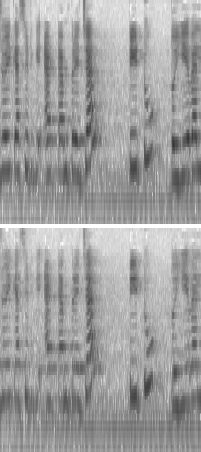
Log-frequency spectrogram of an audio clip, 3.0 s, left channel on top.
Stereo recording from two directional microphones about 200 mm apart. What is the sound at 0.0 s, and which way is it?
A man's voice, 50° left (ahead or behind).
